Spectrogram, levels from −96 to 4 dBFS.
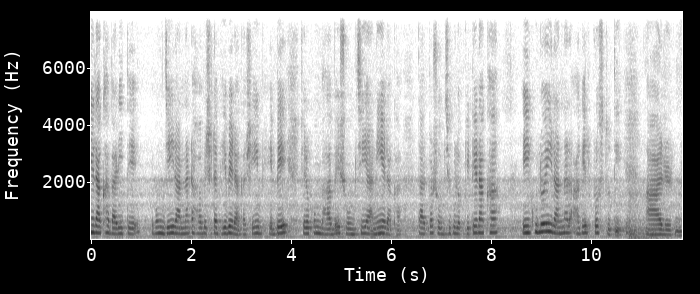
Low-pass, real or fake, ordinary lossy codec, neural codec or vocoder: none; real; none; none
